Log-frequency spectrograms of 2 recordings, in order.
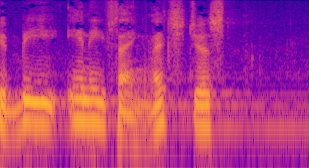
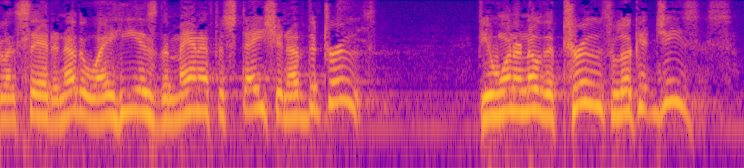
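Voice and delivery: preaching at full force; 6 semitones higher than usual. Acted. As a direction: drive it home like a revival preacher.

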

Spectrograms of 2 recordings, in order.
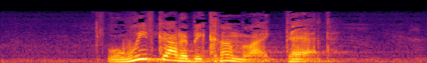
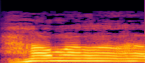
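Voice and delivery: mock yawn, bored; 3 semitones higher, slower than usual. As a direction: fake a big lazy yawn. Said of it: "I'm yawning is what I'm doing here".

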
